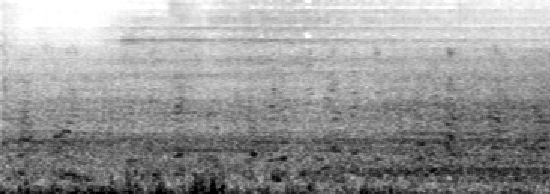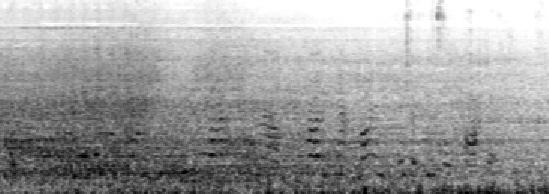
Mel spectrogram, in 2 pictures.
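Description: Outdoor street noise: a passing vehicle swells to its loudest a little after the middle and fades again, over a low murmur of voices.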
